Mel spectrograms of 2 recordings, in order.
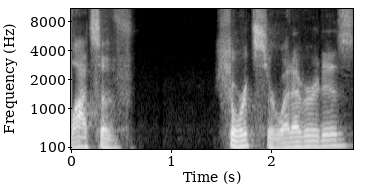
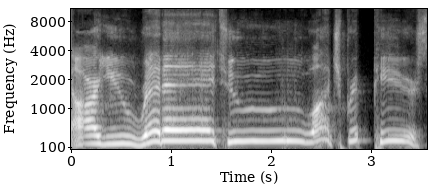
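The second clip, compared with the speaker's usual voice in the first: much higher and slowed right down, like a ring announcer; hype announcer; 12 semitones higher, 3 dB louder, much slower than usual. Real, not acted. Streamer hyping chat before the video, high drawn-out announcer call. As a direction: sell it to the crowd, stretched and high.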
